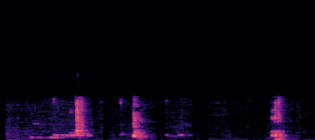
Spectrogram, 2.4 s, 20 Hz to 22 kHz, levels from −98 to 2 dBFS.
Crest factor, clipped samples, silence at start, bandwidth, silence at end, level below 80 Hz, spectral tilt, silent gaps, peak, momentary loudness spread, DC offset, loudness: 26 dB; under 0.1%; 0.35 s; 7.2 kHz; 0.2 s; -84 dBFS; -1 dB/octave; 1.49-1.55 s; -16 dBFS; 12 LU; under 0.1%; -38 LUFS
